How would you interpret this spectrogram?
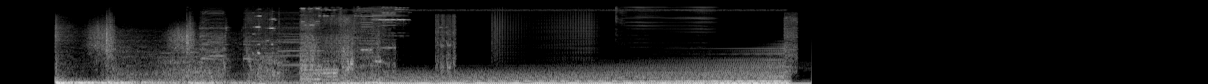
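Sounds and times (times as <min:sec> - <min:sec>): deep bass drone: 0:03.2 - 0:08.1.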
